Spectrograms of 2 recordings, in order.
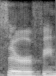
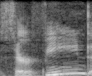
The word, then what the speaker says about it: Seraphine: the podcast sarah fiend my name is seraphine if you look up like the old adage of the name it's it's angel basically but um a lot of people would mispronounce it like electra's name and celeste name that were weird names and the fiend part like it was like sarah fiend i'm like well fiending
